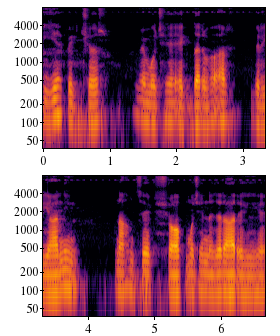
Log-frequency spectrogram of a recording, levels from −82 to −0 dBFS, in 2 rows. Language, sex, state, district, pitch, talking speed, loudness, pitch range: Hindi, male, Madhya Pradesh, Umaria, 100 Hz, 145 wpm, -23 LUFS, 95-110 Hz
